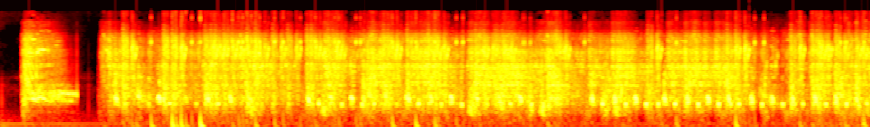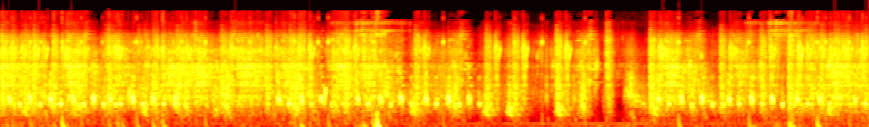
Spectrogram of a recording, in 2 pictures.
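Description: Game gunfire and explosions rattle loudly and without a break.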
